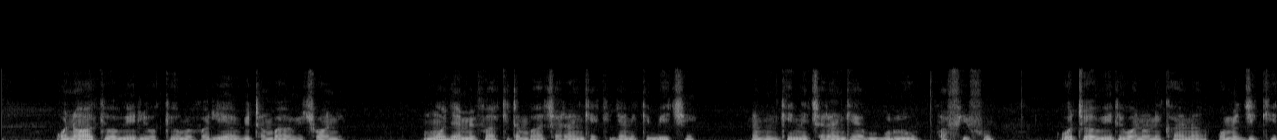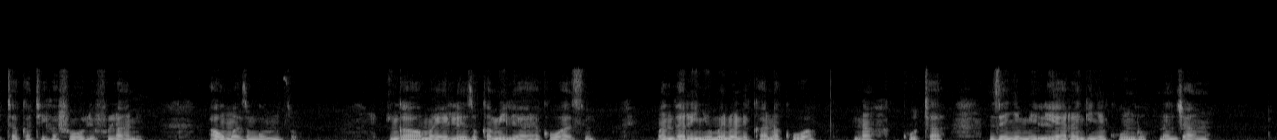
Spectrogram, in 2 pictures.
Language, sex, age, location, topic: Swahili, male, 18-24, Mombasa, health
